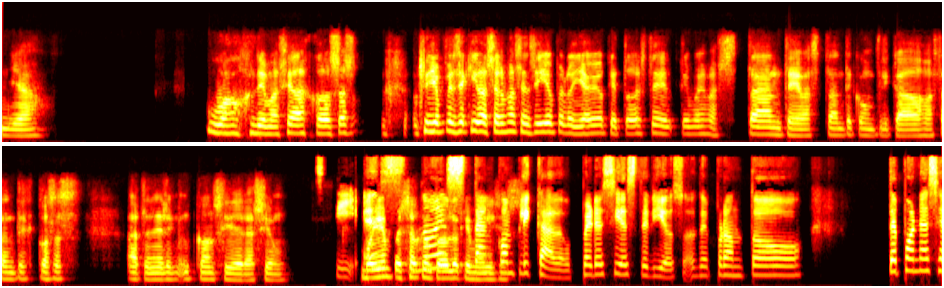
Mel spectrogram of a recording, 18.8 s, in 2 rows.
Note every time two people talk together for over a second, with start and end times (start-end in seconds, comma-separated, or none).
13.0-14.7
